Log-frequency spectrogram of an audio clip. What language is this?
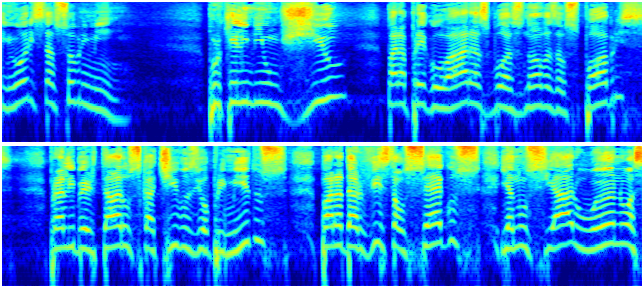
Portuguese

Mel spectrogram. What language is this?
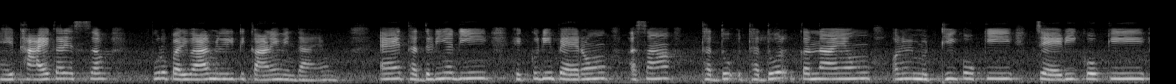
Sindhi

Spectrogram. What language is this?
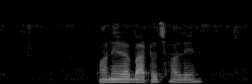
Nepali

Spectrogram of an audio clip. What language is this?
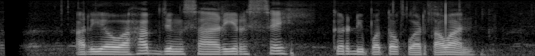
Sundanese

